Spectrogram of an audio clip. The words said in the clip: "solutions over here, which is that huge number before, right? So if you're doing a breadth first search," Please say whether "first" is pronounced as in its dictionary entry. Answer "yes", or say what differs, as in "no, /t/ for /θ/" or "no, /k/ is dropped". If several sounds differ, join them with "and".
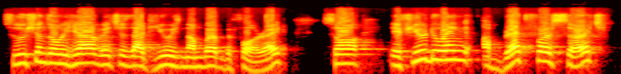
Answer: no, /s/ is dropped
